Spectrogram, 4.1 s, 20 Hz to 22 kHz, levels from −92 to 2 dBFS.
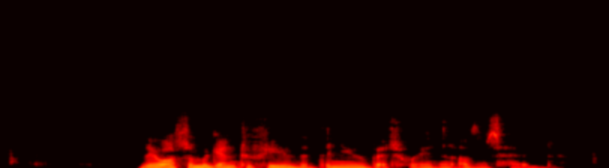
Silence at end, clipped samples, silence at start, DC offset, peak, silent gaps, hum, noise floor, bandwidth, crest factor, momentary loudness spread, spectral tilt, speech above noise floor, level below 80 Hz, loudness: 0.4 s; under 0.1%; 0.9 s; under 0.1%; -26 dBFS; none; none; under -90 dBFS; 7.2 kHz; 20 dB; 13 LU; -7 dB/octave; over 46 dB; -84 dBFS; -45 LUFS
